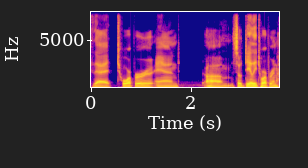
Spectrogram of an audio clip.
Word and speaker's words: torpor: And there's all the way to, I know years ago I was reading a little bit about torpor, which is that how you pronounce it? Like torpor. – Kind of torpor. – Yep.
